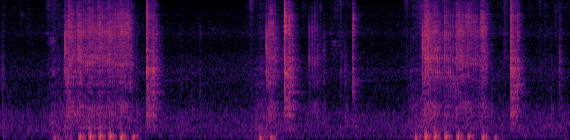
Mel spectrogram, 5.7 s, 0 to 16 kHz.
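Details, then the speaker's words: Rusi Macho 175 with a good spark: three short bursts of firing, each dying within a second, so it catches but won't keep running. Water was found in the carburetor. "nag aandar na siya pero hindi tumutuloy."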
